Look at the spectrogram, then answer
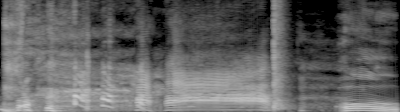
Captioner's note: laughing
